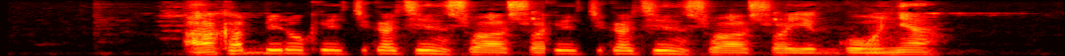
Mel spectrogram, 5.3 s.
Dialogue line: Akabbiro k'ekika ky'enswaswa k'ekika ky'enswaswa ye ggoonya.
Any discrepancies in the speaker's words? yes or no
no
